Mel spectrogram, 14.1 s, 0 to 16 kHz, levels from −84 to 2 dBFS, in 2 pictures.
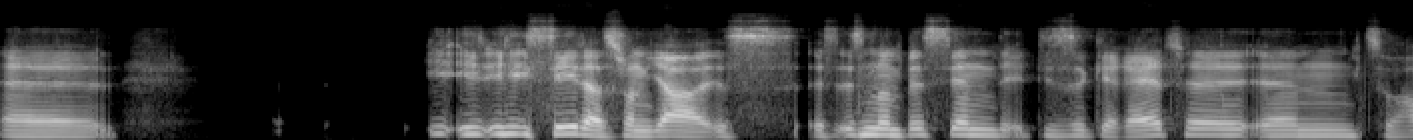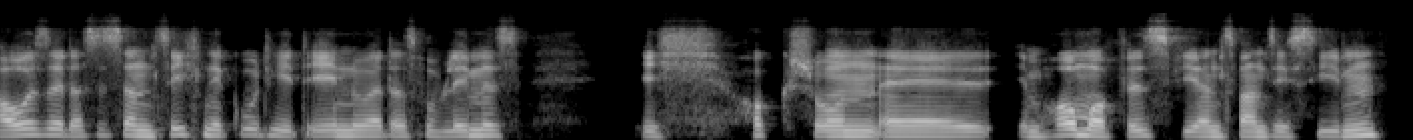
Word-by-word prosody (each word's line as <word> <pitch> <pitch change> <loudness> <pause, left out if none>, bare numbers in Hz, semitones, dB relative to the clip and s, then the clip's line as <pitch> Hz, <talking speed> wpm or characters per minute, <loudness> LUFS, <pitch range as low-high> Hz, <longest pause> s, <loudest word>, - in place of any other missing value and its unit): äh 130 -1 0 1.6
i 195 - -6
i 180 - 0
i 185 - +4
ich 175 - +2
sehe 185 0 +7
das 130 -7 +8
schon. 140 -2 +4
Ja, 130 -2 +8
es 125 -2 +2
es 135 0 -8
ist 155 - -1
nur 165 -1 +5
'n 155 - +1
bisschen 160 -1 +2
di 145 - -7
diese 140 0 -5
Geräte, 155 +4 +1
ähm, 140 0 -3
zu 130 -2 -9
Hause, 155 +4 -2
das 135 -2 -6
ist 150 0 -4
an 140 -2 -2
sich 165 +4 -6
'ne 145 -2 -4
gute 155 0 -12
Idee. 135 +1 -2
Nur 135 -1 -3
das 130 -1 -7
Problem 135 +1 -4
ist, 140 0 -6 0.5
ich - - -5
hocke 145 0 -9
schon, 135 -1 0
äh, 130 0 -1 0.2
im 125 -1 -10
Homeoffice 140 -2 0
24/7. 125 +3 -3
140 Hz, 165 wpm, -23 LUFS, 130-150 Hz, 1.6 s, das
